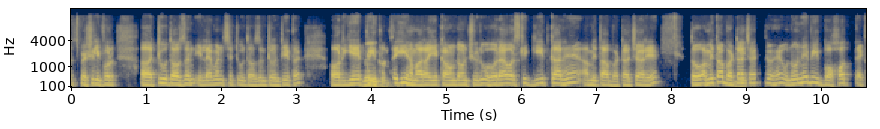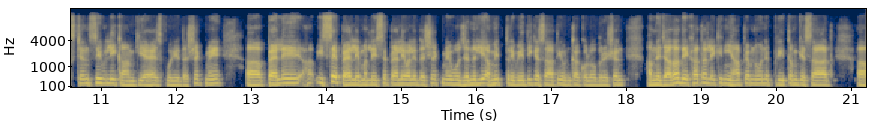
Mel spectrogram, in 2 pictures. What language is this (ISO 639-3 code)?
hin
